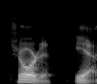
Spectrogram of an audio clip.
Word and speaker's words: Jordan: It's pronounced Jordan, right? Not Jordan? Jordan, yes. Jordan.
